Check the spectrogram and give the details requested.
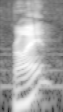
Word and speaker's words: Ryan: Ryan is pronounced 1 syllable, pronounced like Ryan.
